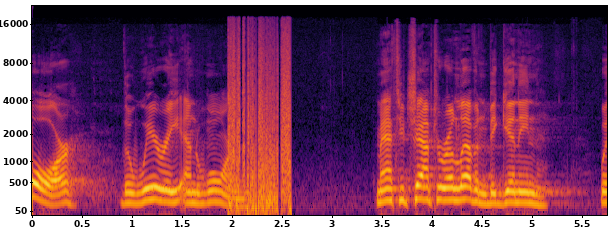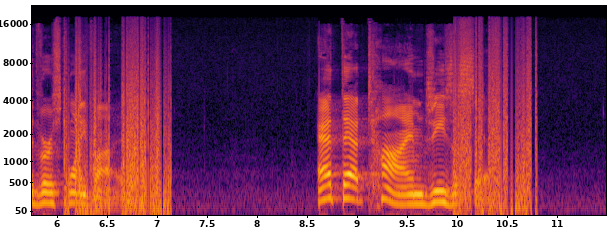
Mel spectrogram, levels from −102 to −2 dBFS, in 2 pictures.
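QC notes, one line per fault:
1.96–2.58 s: loose connector crackle after "the weary and". A worn contact makes and breaks, chopping the signal into irregular scratchy bursts.
6.07–7.13 s: loose connector crackle after "beginning with verse". Same intermittent contact, longer burst.
9.96–10.79 s: loose connector crackle after "that time". Same chopping crackle.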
